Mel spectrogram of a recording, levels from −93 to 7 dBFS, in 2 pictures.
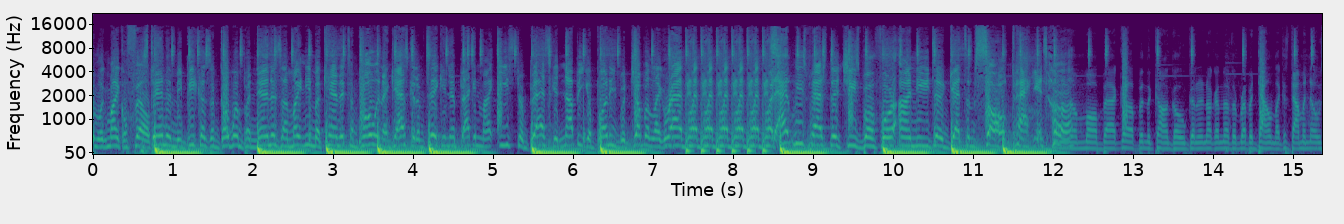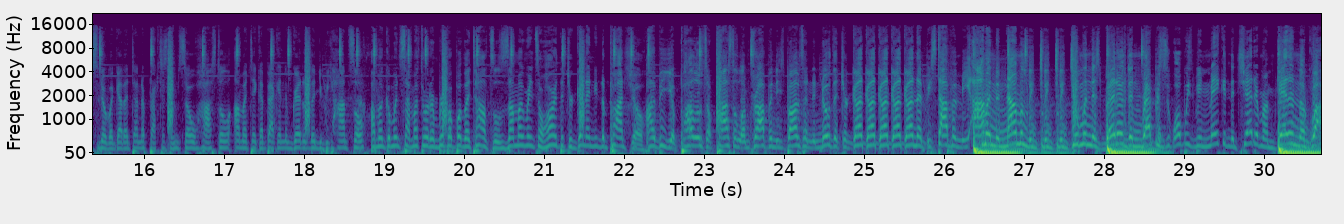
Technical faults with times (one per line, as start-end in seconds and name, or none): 7.50-8.46 repeated frames
24.97-25.61 repeated frames
27.21-27.60 repeated frames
